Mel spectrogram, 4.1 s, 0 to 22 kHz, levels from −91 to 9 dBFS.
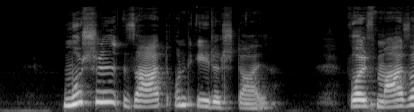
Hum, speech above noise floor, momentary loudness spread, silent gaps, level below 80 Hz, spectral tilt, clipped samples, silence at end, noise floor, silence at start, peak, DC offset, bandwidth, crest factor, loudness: none; 43 dB; 14 LU; none; -62 dBFS; -6 dB/octave; under 0.1%; 0 s; -62 dBFS; 0.65 s; -2 dBFS; under 0.1%; 14 kHz; 18 dB; -20 LUFS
